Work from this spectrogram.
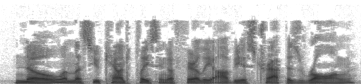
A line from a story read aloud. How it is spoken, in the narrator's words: I said with a slight chuckle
